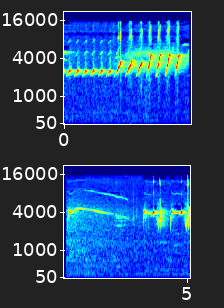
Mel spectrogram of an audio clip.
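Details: Javan munia singing in imitation of a prinia: a quick even trill of repeated chirps, about two and a half per second, climbing higher, then a long drawn descending whistle and a few sharp notes.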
